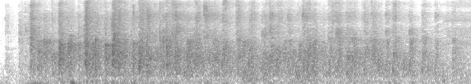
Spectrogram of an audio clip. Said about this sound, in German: Applaus.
